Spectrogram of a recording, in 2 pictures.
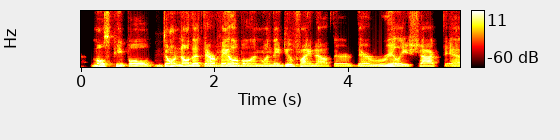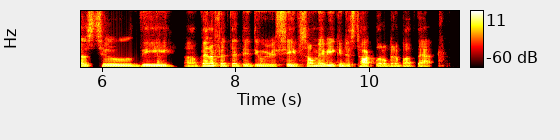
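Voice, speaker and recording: A man speaks in a plain, everyday voice at medium pitch with ordinary pitch variation. His pace is moderate with hardly any pauses, over a quiet background. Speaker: senior move specialist, co-host. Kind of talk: interview.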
